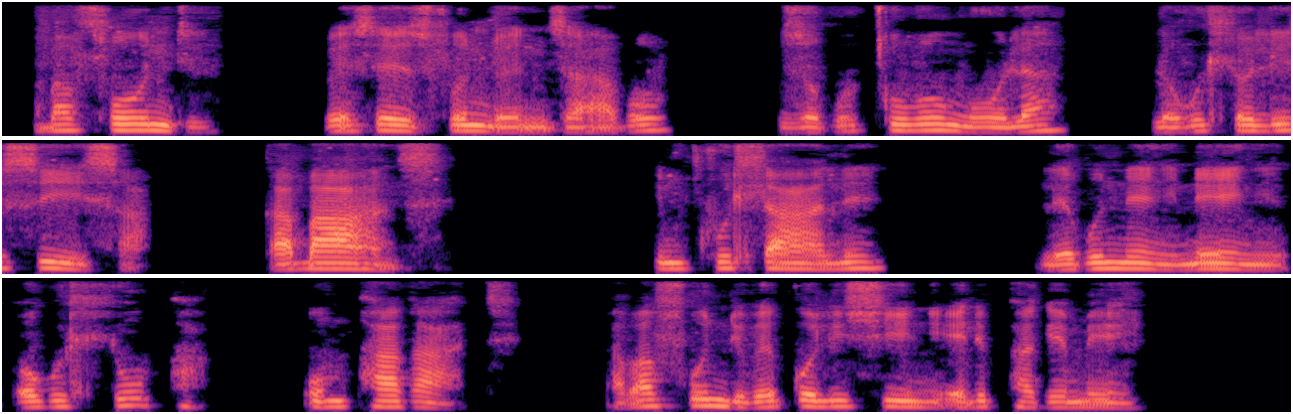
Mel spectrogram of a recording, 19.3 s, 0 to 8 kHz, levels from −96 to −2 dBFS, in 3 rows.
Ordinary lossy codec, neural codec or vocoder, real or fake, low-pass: MP3, 64 kbps; none; real; 7.2 kHz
